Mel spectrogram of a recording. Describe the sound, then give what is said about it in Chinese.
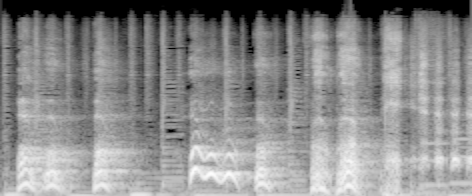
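A pack of nine big dogs wearing brass-studded collars barking fiercely outside a barn, loud overlapping barks and yelping whines coming in quick bursts, one after another, with no talking. “随着这一声尖啸，谷仓外头传来了一阵令人毛骨悚然的狗吠声。”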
